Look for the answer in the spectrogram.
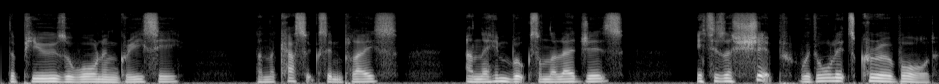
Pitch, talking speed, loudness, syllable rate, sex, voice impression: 125 Hz, 170 wpm, -16 LUFS, 4.8 syllables/s, male, very masculine, middle-aged, thick, tensed, slightly weak, slightly dark, slightly soft, clear, slightly fluent, slightly cool, intellectual, slightly refreshing, slightly sincere, calm, mature, slightly friendly, reassuring, slightly unique, slightly elegant, wild, slightly sweet, lively, kind, slightly intense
